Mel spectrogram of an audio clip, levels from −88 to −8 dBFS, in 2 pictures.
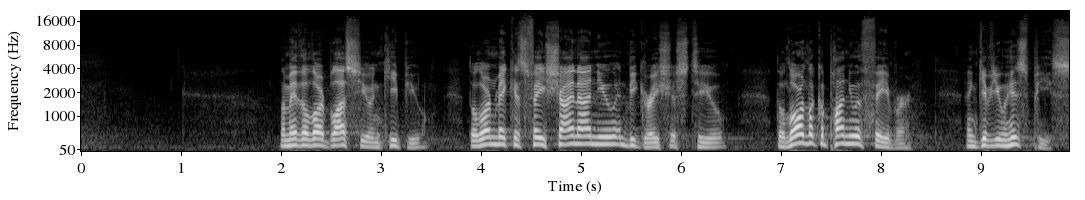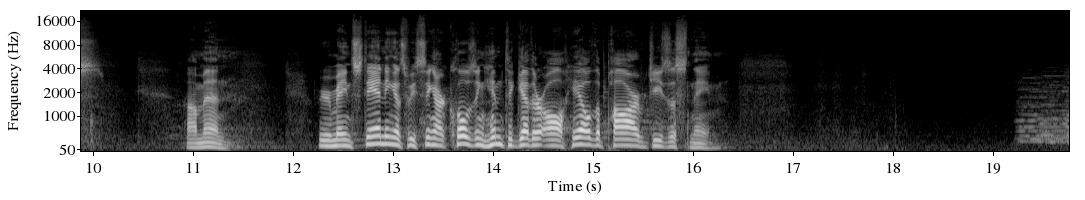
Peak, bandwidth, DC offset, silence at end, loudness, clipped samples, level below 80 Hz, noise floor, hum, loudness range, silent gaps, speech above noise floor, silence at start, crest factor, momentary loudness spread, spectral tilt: -8 dBFS; 18 kHz; under 0.1%; 0 s; -27 LUFS; under 0.1%; -70 dBFS; -72 dBFS; none; 7 LU; none; 46 dB; 2 s; 20 dB; 13 LU; -5.5 dB/octave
